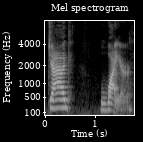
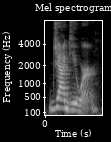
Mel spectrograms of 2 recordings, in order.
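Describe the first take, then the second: First: "jag wire" slowly in two parts, the second like "wire"; the American "jag wire", drawn out. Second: "jaguar" in three syllables, JAG-yoo-ar; "jaguar" as you hear it in the UK; British jaguar. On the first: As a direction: say "jag wire", American style, end rhymes with fire. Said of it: "most Americans do say this word like". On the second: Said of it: "In the U K, you will mostly hear". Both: Shown as a demonstration.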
